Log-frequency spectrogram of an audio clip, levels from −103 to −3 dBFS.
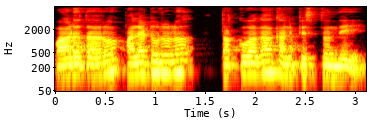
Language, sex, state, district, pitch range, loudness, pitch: Telugu, male, Telangana, Nalgonda, 120-150 Hz, -18 LUFS, 135 Hz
